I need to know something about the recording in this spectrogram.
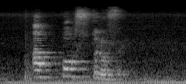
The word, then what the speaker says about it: apóstrofe: Aquí tenemos la palabra apóstrofe. Apóstrofe. Cargo la voz aquí. Apóstrofe. Veamos. Separa en sílaba. Apóstrofe. Se carga la voz aquí. 1, 2, 3. Por lo tanto, es una palabra esdrújula.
